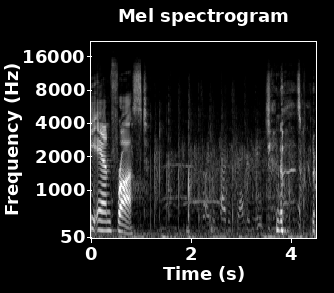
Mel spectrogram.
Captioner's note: crowd clapping; crowd cheering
